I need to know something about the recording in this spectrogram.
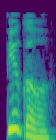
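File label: "bugle", American English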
